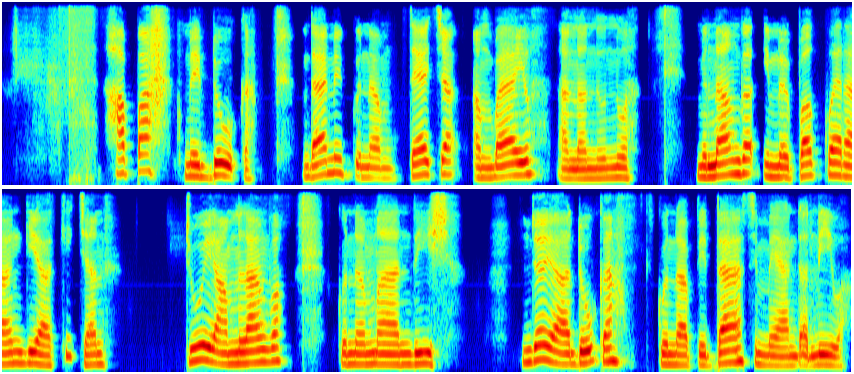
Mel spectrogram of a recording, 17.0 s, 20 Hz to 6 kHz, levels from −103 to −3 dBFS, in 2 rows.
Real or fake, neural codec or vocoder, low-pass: fake; codec, 16 kHz, 1 kbps, X-Codec, HuBERT features, trained on LibriSpeech; 5.4 kHz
